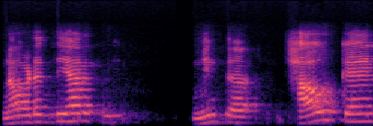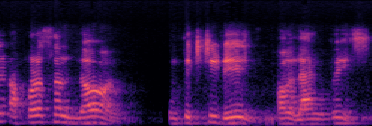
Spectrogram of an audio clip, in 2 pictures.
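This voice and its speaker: A man's voice: sits high, measured pace, dull audio, slight background noise. Hesitant man searching for words. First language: Hindi or Urdu. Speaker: learner, guest.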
